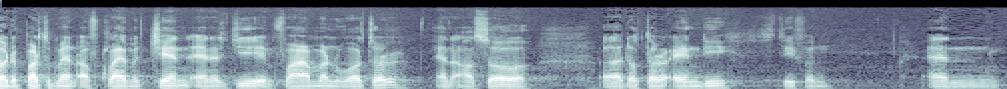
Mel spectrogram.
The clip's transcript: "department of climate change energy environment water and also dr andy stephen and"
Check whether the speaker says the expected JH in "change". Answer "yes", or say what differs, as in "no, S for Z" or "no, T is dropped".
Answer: no, JH is dropped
